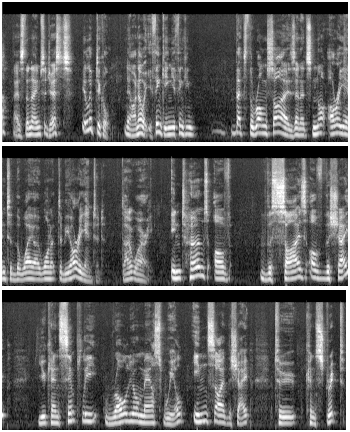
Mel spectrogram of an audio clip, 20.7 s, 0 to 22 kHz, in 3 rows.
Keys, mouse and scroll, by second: 1.2 click, 14.2-15.0 scroll up 2, 15.3-16.0 scroll up 1, 16.2-16.9 scroll up 1, 17.0-17.6 scroll up 2, 17.8-18.8 scroll up 2, 18.9-19.2 scroll up 2, 19.5 scroll up 2.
